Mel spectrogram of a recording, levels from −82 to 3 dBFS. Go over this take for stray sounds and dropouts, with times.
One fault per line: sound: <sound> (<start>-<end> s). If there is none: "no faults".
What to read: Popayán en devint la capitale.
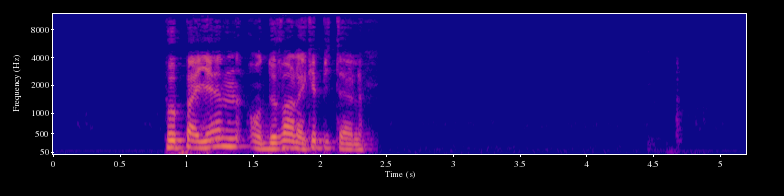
no faults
